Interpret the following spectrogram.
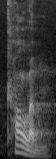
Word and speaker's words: column: calm chalk Palm salmon some words ending in n do not sound it as in autumn column hym p is silent in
